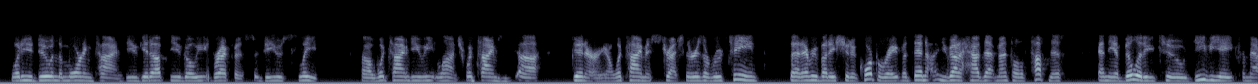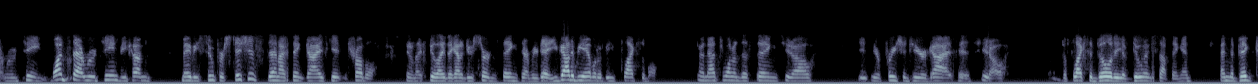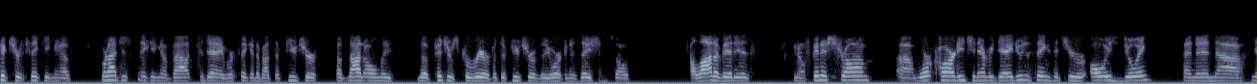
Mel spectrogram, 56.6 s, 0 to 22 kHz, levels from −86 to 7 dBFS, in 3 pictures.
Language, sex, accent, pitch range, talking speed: English, male, American, 160-190 Hz, 180 wpm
